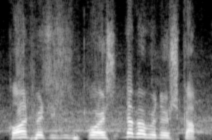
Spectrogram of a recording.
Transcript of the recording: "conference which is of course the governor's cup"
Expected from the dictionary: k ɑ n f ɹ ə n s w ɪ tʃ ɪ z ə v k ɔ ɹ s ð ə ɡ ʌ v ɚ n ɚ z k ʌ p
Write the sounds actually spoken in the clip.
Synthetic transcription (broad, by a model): k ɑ n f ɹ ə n s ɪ s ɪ s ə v k ɔ ɹ s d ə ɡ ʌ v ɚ n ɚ s k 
